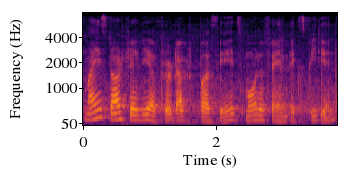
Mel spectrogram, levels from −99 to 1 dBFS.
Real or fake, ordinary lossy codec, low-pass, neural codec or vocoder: fake; MP3, 64 kbps; 7.2 kHz; codec, 16 kHz, 16 kbps, FreqCodec, smaller model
